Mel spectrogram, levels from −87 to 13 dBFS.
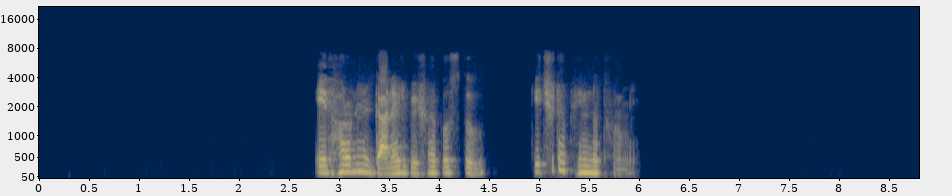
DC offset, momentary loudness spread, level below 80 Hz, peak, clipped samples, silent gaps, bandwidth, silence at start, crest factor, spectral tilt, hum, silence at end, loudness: under 0.1%; 19 LU; -56 dBFS; -2 dBFS; under 0.1%; 4.66-4.70 s, 4.78-4.82 s; 7.2 kHz; 2.8 s; 20 dB; -8 dB/octave; none; 2.9 s; -18 LUFS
